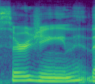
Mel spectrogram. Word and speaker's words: Sergine: My name is Sergine. That is two syllables.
